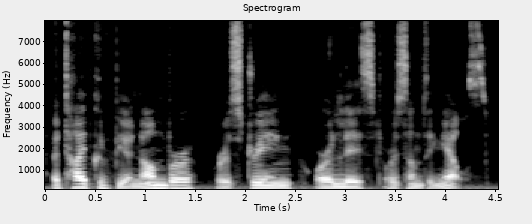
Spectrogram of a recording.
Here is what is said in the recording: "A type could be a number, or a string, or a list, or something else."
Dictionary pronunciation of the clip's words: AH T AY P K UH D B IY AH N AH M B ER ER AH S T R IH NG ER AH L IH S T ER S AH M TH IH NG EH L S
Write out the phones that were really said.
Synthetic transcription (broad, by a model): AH T AY P K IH D B IY AH N AH M B ER ER AH S T R IH NG ER AH L IH S T ER S AH M TH IH NG EH L S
